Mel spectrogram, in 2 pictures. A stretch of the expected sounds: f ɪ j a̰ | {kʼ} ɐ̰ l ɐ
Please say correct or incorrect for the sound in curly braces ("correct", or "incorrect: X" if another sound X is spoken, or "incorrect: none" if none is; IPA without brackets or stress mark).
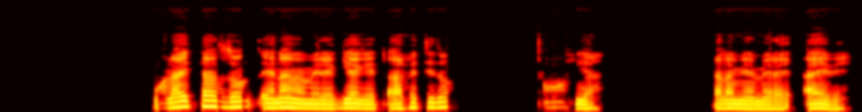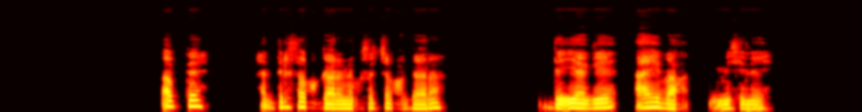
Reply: correct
